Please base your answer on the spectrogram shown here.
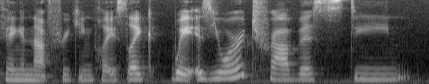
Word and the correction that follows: travertine: is that how you say it, coffee table, is it from them? Travertine.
